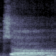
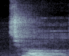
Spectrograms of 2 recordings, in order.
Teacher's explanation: जैसे च छ छ में अधिक ऊर्जा लग रही है या छ में अधिक स्वास निकल रही है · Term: महाप्राण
